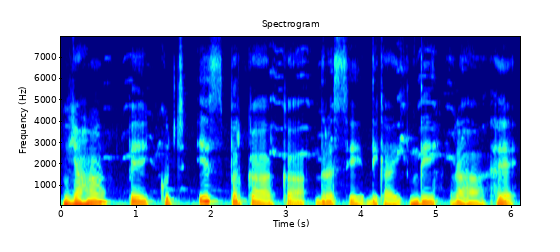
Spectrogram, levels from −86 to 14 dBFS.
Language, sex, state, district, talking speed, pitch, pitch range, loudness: Hindi, male, Rajasthan, Jaipur, 105 wpm, 125 Hz, 115-145 Hz, -16 LUFS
